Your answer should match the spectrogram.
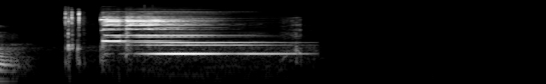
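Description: A short click, then a bright bell-like notification chime of several steady tones ringing for about a second and a half before it stops: a subscribe/notification-bell sound effect laid over a tap on the bell icon.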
